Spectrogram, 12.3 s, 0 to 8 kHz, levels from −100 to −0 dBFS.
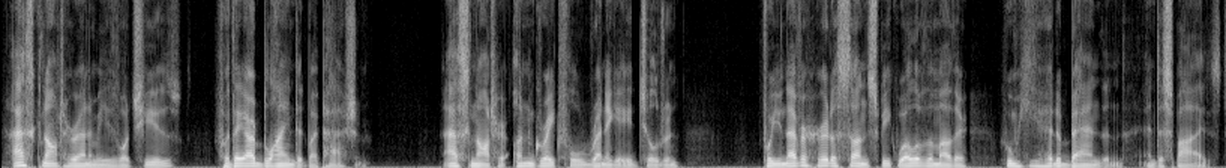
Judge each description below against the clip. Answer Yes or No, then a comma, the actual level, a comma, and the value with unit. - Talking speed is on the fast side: No, average, 175 wpm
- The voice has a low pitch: Yes, low, 105 Hz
